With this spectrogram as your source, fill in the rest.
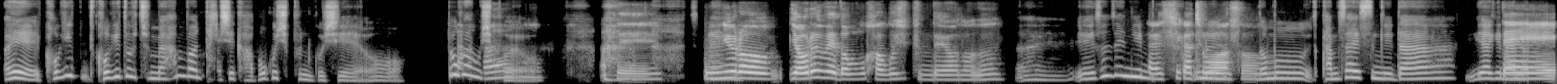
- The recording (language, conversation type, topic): Korean, unstructured, 가장 가고 싶은 여행지는 어디이며, 그 이유는 무엇인가요?
- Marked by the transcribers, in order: other background noise; laugh; tapping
